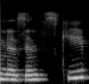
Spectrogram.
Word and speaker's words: Knasinski: and now I would like to introduce Andy nazinski please tell me if I mispronounced your name hopefully got it right and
